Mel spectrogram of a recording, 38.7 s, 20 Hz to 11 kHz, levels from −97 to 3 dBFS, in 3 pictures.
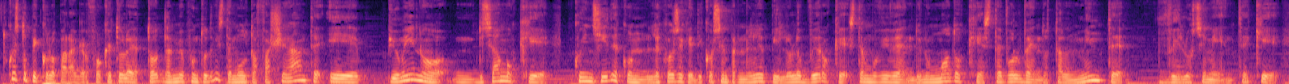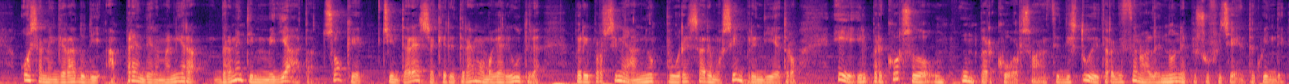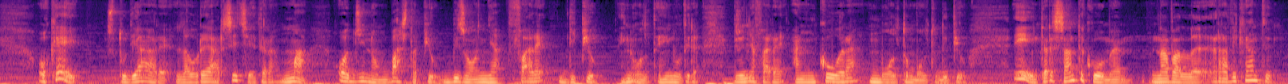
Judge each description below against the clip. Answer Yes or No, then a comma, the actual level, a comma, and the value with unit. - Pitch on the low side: Yes, low, 120 Hz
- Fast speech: Yes, fast, 175 wpm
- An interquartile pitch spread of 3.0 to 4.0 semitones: Yes, average, 3.7 semitones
